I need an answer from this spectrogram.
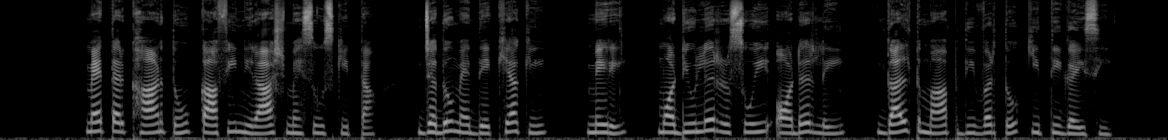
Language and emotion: Punjabi, sad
